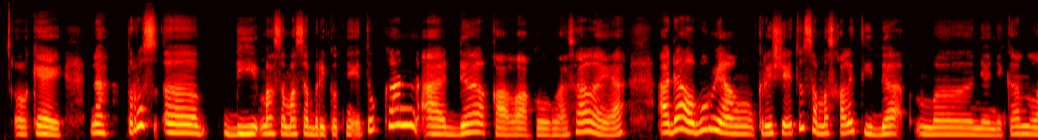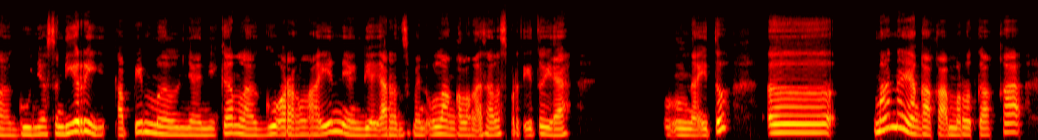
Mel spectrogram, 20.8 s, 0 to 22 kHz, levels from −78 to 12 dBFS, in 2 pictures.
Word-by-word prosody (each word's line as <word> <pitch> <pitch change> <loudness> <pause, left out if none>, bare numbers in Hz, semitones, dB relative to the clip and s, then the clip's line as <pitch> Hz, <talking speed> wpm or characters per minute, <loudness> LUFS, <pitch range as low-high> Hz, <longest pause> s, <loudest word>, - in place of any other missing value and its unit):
Oke. 195 -2 +1 0.3
Nah, 240 0 +2 0.2
terus, 440 +2 +3
eee, 235 -4 +4 0.2
di 205 -1 +2
masa-masa 210 0 +1
berikutnya 195 0 -2
itu 295 +2 -4
kan 435 +7 +4 0.2
ada 215 +4 +2
kalau 180 -2 0
aku 180 0 -4
nggak 175 0 -5
salah 260 0 +1
ya, 185 +6 -2 0.3
ada 280 +5 +5
album 310 +7 +2
yang 215 -7 +2
Chrisye 220 +3 0
itu 365 - -3
sama 275 - 0
sekali 230 +4 -1
tidak 210 -3 -1
menyanyikan 190 0 -2
lagunya 190 0 -2
sendiri, 210 +1 +2
tapi 180 +8 -3
menyanyikan 185 -3 -1
lagu 180 0 0
orang 190 -2 -2
lain 210 +8 0
yang 195 -7 -1
diaransemen 175 +2 -2
ulang, 195 -1 0
kalau 175 0 -3
nggak 160 -1 -4
salah 185 0 -2
seperti 175 -4 -7
itu 205 - -3
ya. 175 +3 -2 0.9
Mhm, 180 -2 -3
nah 165 - -1
itu, 280 - +1 0.4
eee, 240 0 +4 0.4
mana 340 +9 +2
yang 215 -9 +3
Kakak 190 -1 0
menurut 185 0 -2
Kakak, 215 +8 -2
205 Hz, 140 wpm, -23 LUFS, 185-240 Hz, 0.9 s, ada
